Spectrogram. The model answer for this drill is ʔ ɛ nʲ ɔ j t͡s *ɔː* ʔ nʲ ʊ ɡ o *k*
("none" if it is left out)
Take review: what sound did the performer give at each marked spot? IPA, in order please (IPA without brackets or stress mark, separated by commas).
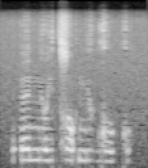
ɔ, k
